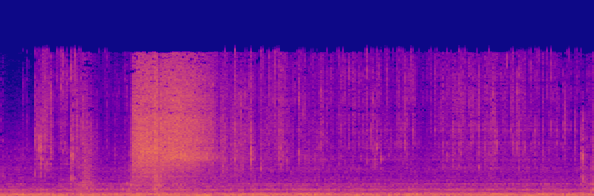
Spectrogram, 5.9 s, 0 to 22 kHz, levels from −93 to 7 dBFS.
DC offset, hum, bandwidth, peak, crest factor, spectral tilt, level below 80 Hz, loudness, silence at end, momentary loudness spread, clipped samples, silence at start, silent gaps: under 0.1%; none; 17 kHz; -8 dBFS; 20 dB; -3 dB/octave; -46 dBFS; -26 LUFS; 0 s; 13 LU; under 0.1%; 0 s; none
